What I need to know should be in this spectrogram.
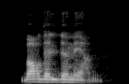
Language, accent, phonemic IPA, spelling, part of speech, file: French, France, /bɔʁ.dɛl də mɛʁd/, bordel de merde, interjection, LL-Q150 (fra)-bordel de merde.wav
- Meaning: fucking hell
